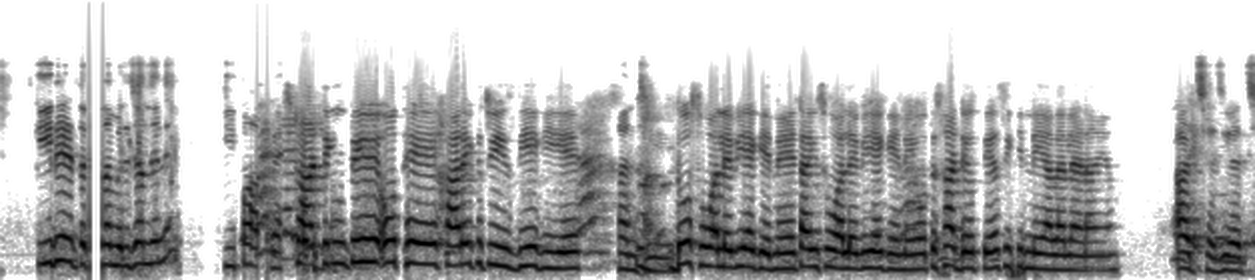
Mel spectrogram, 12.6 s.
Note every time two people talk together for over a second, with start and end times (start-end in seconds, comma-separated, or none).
none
